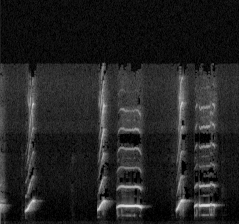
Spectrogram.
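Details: Male cockatiel, a pet bird, whistling a rising upslurred note followed by a sustained flat buzzy whistle, phrase given twice after an opening call.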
